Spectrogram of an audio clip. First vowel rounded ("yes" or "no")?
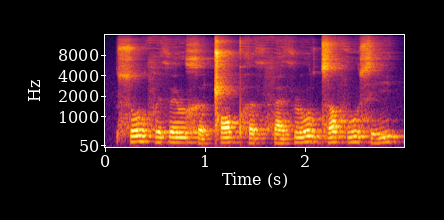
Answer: yes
